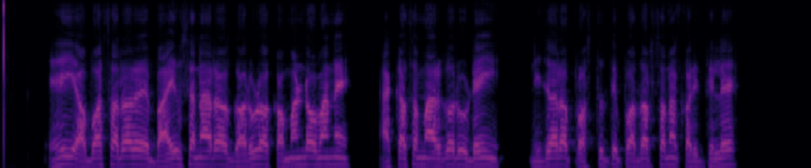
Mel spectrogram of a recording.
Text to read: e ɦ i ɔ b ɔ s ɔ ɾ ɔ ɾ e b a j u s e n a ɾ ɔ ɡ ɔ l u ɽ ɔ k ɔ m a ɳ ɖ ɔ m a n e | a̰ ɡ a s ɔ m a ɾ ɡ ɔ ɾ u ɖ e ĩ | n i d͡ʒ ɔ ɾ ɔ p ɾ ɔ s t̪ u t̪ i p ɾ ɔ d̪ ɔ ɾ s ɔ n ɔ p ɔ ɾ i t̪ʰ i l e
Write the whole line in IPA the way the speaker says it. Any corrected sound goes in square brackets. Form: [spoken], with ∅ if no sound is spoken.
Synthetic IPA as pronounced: e ɦ i ɔ b ɔ s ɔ ɾ ɔ ɾ e b a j u s e n a ɾ ɔ ɡ ɔ [ɾ] u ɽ ɔ k ɔ m a ɳ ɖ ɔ m a n e | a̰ [k] a s ɔ m a ɾ ɡ ɔ ɾ u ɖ e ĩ | n i d͡ʒ ɔ ɾ ɔ p ɾ ɔ s t̪ u t̪ i p ɾ ɔ d̪ ɔ ɾ s ɔ n ɔ [k] ɔ ɾ i t̪ʰ i l e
